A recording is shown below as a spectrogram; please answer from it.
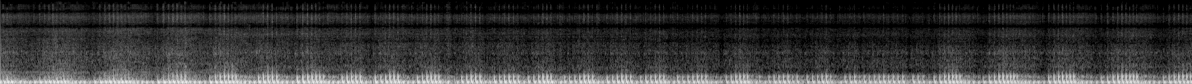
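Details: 2011 BMW R1200R twin-cylinder motorcycle idles rough with an uneven, stumbling thump, beats dropping and bunching up as it misfires.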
